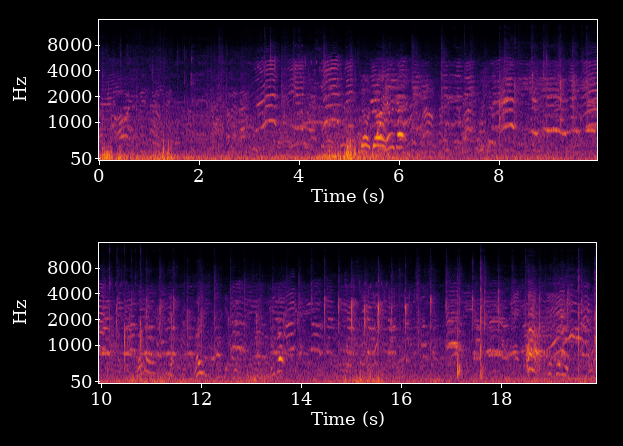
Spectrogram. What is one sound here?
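Young women and girls shout and cheer across an open field.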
